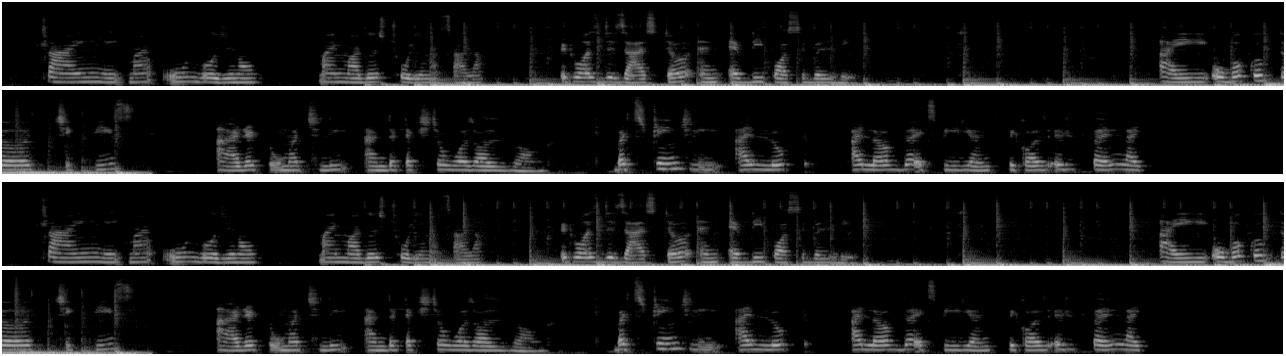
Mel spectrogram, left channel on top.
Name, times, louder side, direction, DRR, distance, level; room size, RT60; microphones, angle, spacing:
voice 1, 0.4-2.6 3.2-4.8 5.6-8.6 11.6-14.1 15.0-18.3 18.9-20.7 21.3-24.2, equal, 5° left, 0.5 m, -34 dB
sound 1, 3.6-14.3, equal, 80° right, 1.1 m, -27 dB
3.7 x 2.1 x 2.5 m
head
